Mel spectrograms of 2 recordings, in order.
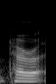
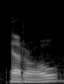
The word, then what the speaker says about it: Perraud: How do, would you pronounce that? – Perraud? Uh, where am I looking? – Southampton. – Uh, Perro. – It would top. be Perro. Yeah, something like that.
